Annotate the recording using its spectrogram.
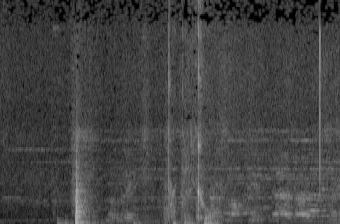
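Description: A glass ornament is set down on a wooden table with a soft knock.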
